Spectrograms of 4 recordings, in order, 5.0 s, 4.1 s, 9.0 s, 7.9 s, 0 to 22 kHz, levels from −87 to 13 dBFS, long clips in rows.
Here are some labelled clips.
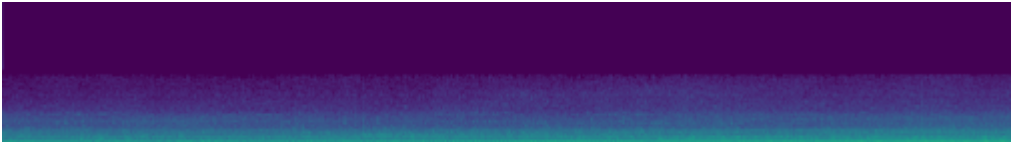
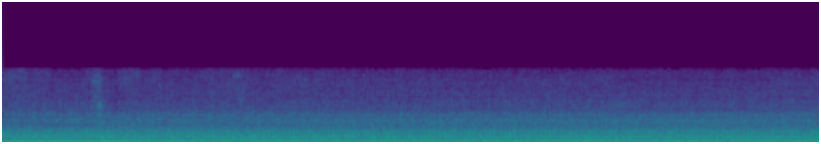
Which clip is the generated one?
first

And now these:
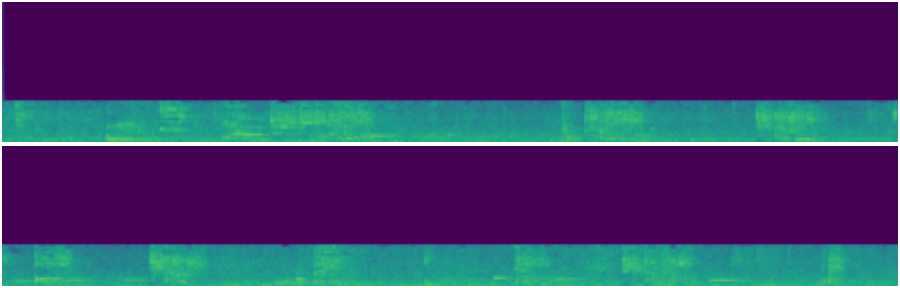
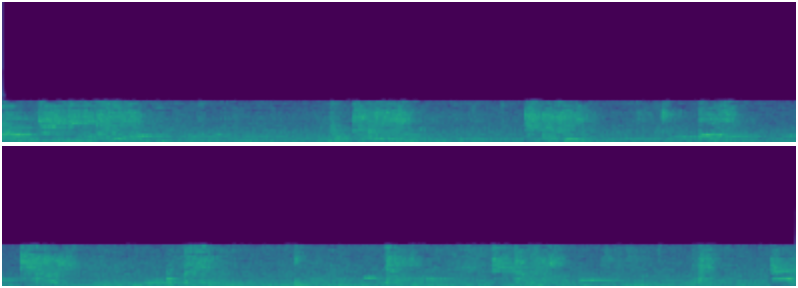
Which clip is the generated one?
second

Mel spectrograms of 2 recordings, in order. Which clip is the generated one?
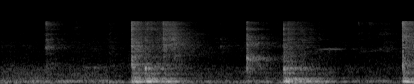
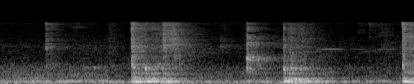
first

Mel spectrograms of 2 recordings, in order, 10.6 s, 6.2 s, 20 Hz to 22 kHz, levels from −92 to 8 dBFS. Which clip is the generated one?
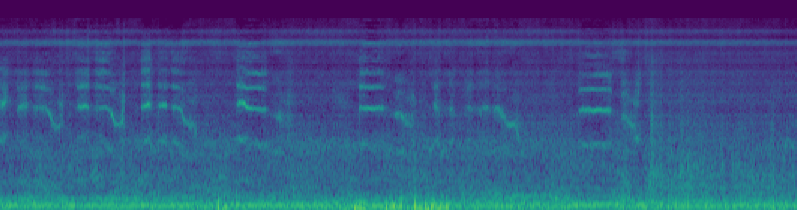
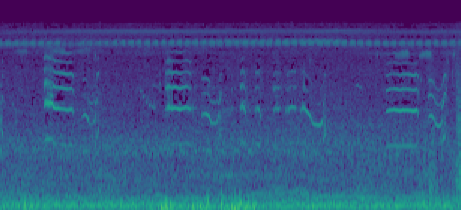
first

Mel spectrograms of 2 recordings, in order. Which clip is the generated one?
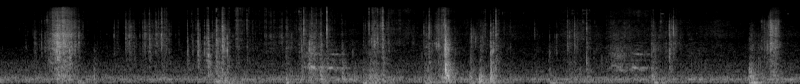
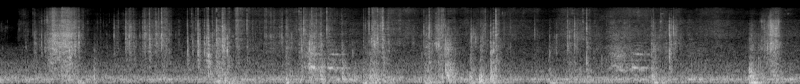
second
